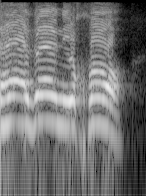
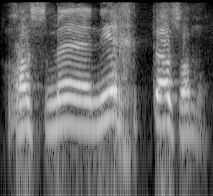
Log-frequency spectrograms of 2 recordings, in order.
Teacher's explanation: الخاء هنا مفخمة تفخيمة عالي وفي تحت اختصموا داخد أدنى درجات تفخيم لأن قلنا الخاء والقاف والغين دول حروف مستعلية هنتجمع بين القوة والضعف، حروف السعليم والفتحة، فتح صفة الضعف، فهنا لما بتكسر بتضعف.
